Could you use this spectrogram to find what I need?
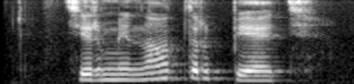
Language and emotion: Russian, neutral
